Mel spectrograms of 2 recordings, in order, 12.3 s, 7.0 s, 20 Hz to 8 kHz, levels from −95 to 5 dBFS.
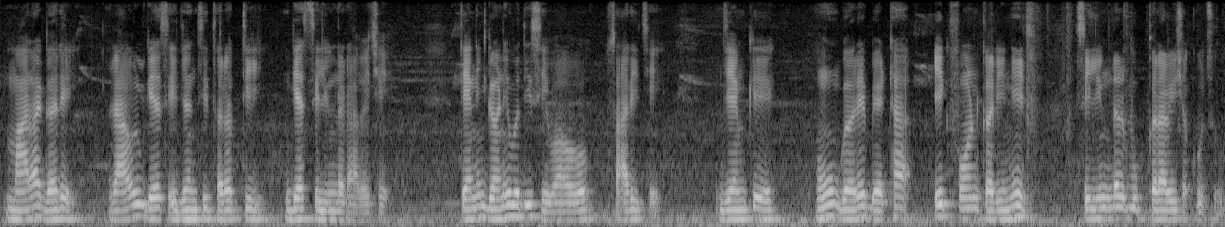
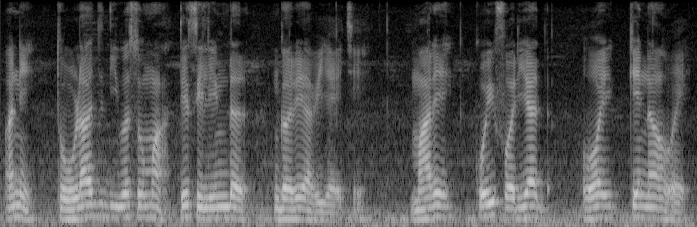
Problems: constant background noise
